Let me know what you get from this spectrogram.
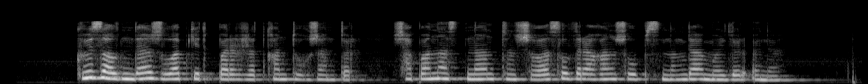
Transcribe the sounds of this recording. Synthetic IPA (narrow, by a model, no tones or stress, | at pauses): kʲʰɵzɑlˠd̪ənd̪ɑʒəlˠɑp̚kʲʰe̞t̪ɪ̥p̚bɑɾɑʒɑt̪̚qɑnt̪ʰoqʒɑnt̪ʰʊɾ | ʃɑpɑnɑst̪ənɑnt̪ʰənʃəʁɑsəlˠd̪əɾɑʁɑnʃolˠpə̥sənəɴd̪ɑmɵld̪ɪɾʏnɪ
